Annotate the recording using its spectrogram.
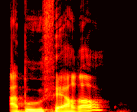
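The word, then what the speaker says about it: Albufeira: die hieß Albufera, ausgesprochen Abufera. Das L ist stumm.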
